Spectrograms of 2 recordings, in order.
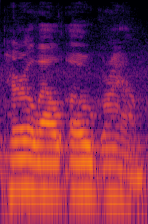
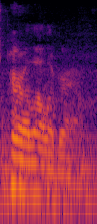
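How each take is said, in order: First: The word is said slowly and carefully. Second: The word is said quickly.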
